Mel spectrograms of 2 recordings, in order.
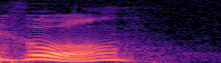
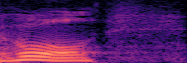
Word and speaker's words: Houle: So lately, David Hoehl, his name is spelled H-O-U-L-E, David Hoehl, has been writing lots of books.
